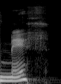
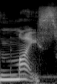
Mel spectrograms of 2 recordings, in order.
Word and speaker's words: Mice: I keep on pronouncing it or wanting to pronounce it as myth. For obvious reasons, I guess, but it's mice, which is gonna fuck with me a lot.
